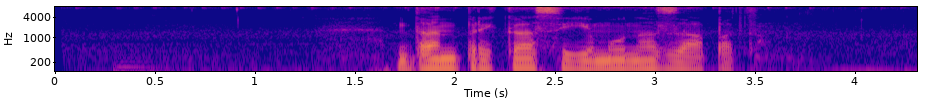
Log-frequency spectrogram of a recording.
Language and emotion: Russian, neutral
